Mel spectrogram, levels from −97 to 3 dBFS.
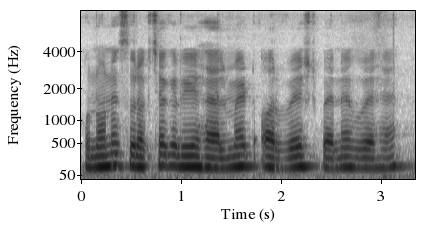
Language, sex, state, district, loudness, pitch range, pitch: Hindi, male, Jharkhand, Garhwa, -14 LUFS, 135-150 Hz, 145 Hz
